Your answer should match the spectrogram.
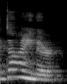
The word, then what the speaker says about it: diner: E aí, então você usa um N só, fica a vogal longa, I.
